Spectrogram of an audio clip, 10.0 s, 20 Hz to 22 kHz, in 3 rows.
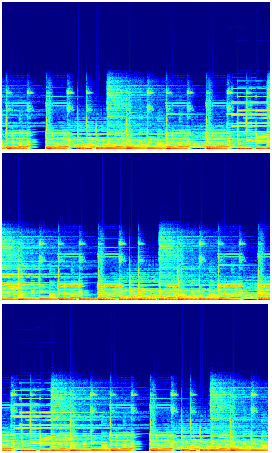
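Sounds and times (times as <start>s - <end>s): polyphonic ringtone tune: 2.1s - 7.8s.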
